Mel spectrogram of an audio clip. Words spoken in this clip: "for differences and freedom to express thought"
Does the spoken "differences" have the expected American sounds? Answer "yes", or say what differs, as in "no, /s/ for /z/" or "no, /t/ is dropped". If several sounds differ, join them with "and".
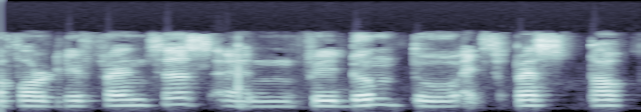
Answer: no, /ɹ/ is dropped and /s/ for /z/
